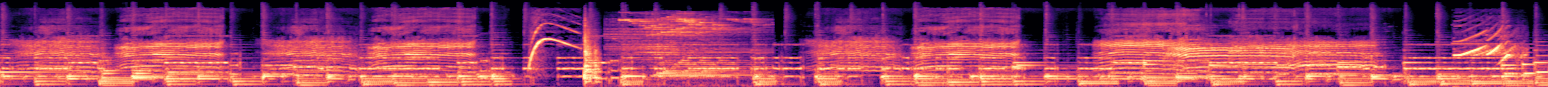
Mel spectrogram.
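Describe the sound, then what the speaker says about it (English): Sheep bleating in repeated loud, wavering calls with short gaps between them, close and clear, broken by springy boing effects and a brief jingly toy-like noise. "Sheep."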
